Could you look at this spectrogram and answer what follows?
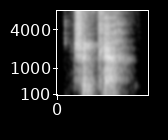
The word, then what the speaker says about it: Trnka: Trnka. No, no fucking like vowel between the R and the N.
